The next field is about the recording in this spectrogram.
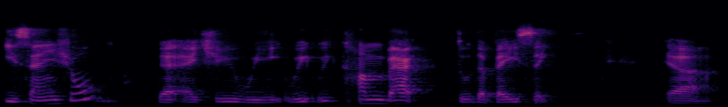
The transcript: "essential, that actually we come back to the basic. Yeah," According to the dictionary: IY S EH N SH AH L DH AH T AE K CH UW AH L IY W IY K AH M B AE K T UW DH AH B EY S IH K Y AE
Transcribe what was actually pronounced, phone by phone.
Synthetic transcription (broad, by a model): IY S EH N SH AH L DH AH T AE K CH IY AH W IY W IY K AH M B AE K T UW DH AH B EY S IH K Y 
